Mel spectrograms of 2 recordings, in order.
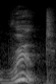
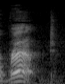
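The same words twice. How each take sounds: First: Route said to rhyme with boot; route with an oo vowel; ROUTE like root. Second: Route said to rhyme with out; route with an ow vowel; ROUTE like rout. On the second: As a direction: say route as "rowt". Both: Shown as a demonstration. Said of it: "pronounce differently depending on the context".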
